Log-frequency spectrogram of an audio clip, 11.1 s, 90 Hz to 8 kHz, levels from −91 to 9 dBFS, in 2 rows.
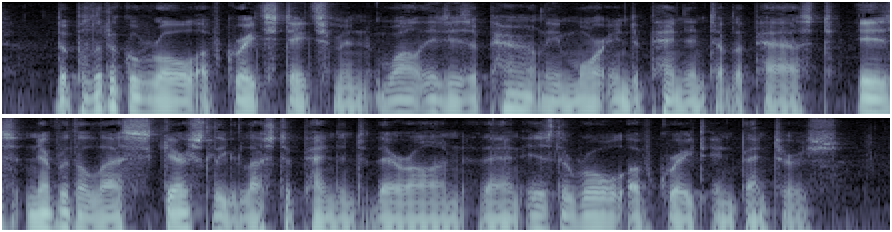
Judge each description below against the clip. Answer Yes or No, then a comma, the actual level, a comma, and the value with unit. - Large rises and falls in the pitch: No, average, 2.7 semitones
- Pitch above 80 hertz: No, very low, 75 Hz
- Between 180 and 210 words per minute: No, average, 155 wpm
